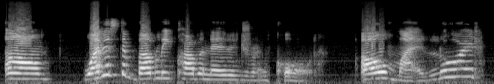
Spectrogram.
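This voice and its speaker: A woman with a Liberian accent talks in a casual, informal way. Her voice is bright and fairly high, and she takes her time, often stopping to rephrase as she answers questions for a vlog. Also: lively intonation. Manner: informal, halting, with self-corrections mid-sentence.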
